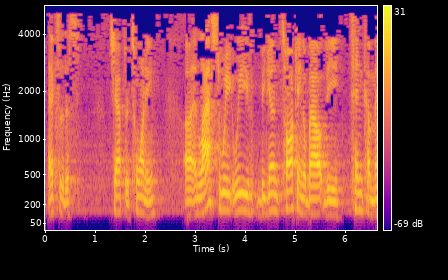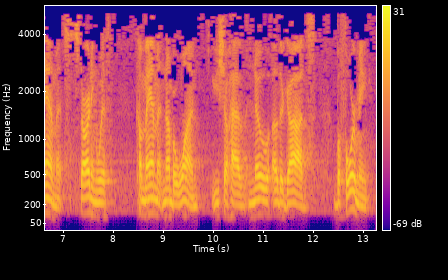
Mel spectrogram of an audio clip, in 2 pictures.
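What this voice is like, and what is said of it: Hoarse, congested voice. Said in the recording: “Excuse my voice. I'm still fighting off this cold, so forgive me this morning if I cough a little bit.”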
